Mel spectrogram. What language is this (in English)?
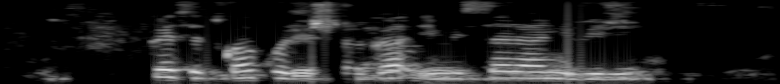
Kinyarwanda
